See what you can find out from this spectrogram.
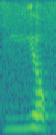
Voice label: "juk6", Canton

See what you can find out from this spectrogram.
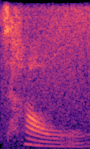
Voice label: "cau4", Canton

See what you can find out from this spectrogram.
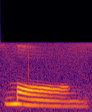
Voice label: "mong4", Canton

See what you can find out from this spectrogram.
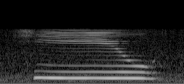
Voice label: "hiu3", Canton

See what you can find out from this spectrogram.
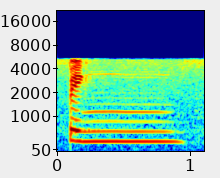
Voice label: "bing3", Canton

